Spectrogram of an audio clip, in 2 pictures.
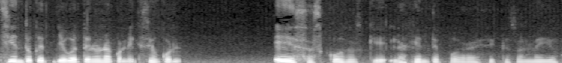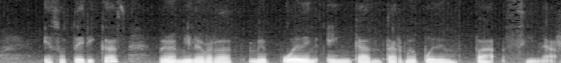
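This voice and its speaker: In a dark, mellow tone, a woman with a fairly low voice speaks at a fairly slow pace with fairly even intonation, the sound dry and close with no echo. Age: 20s. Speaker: student podcaster. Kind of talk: casual monologue.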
